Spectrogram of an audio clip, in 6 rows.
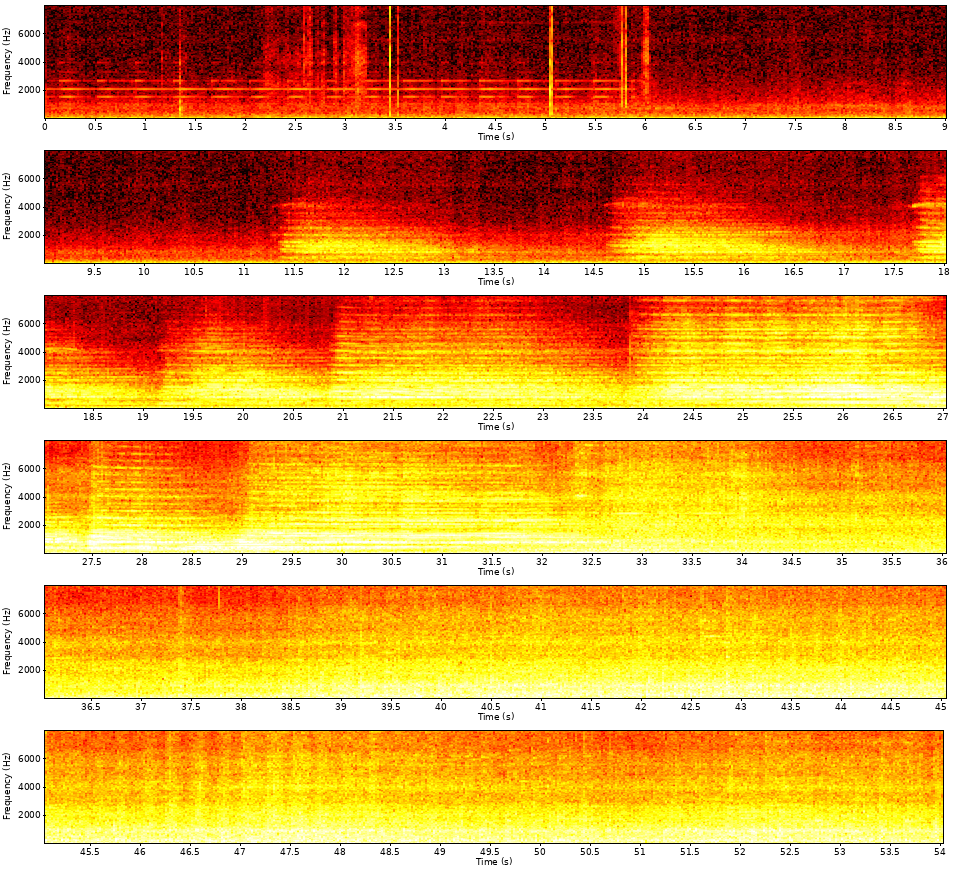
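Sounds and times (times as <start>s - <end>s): train horn chord: 11.3s - 13.7s, 14.6s - 36.3s
diesel engines humming: 22.1s - 44.2s
freight wagons rolling on rails: 30.0s - 54.0s.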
